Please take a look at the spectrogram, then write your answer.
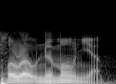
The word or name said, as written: pleuropneumonia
